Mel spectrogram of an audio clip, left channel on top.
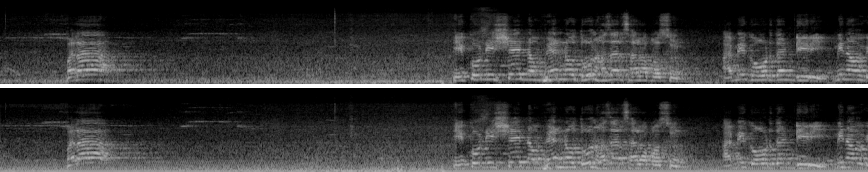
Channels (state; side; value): noise; right; hum, 3 dB below the sound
